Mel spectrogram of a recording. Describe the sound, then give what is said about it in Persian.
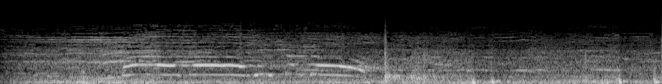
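Anti-government shouts ring out in long, drawn-out calls from the dark windows of homes across the night in the capital and other cities, on Tuesday night, 21 Bahman 1404. They overlap with a steady crowd murmur, while sharp cracks and pops of government fireworks burst intermittently throughout. “سه‌شنبه شب 21 بهمن 1404، جرقه های آتشبازی حکومت میخندند، اما از پنجره های تاریک خانه ها فریاد های ضد حکومتی در دل شب پراکنده میشوند.”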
